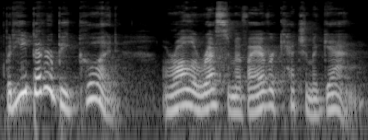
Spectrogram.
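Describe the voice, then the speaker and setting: Woman as a stern, animated policeman. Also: on the low side, a little fast. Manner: stern, admonishing. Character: stern, bossy male police officer.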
